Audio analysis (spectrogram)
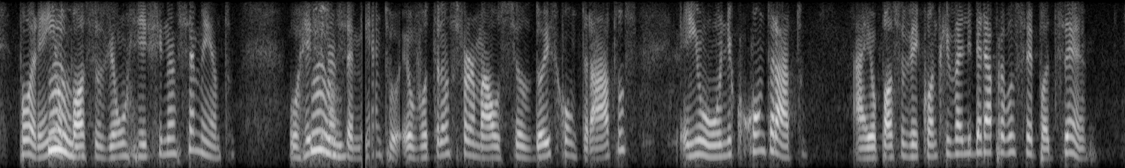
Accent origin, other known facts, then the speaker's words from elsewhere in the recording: São José dos Campos, São Paulo, Brazil; São José dos Campos, né? Eu sou do Vale do Paraíba.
